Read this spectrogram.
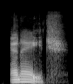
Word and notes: NH: American English

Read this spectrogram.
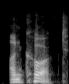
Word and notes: uncooked: American English

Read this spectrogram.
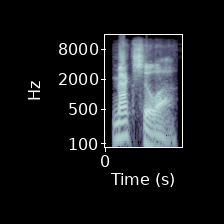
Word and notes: maxilla: American English

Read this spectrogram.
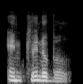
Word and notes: incunable: Indian

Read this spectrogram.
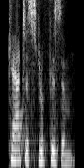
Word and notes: catastrophism: Indian

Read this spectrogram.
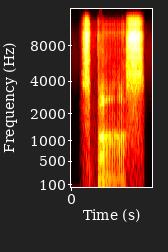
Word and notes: sparse: British English

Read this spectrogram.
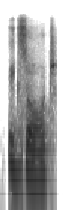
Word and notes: exhort: Indian

